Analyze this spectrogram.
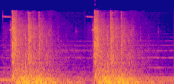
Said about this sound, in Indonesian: Suara dari arah dapur aku dengar dengan sangat jelas seperti ada orang yang membuka atau menutup pintu dapur.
